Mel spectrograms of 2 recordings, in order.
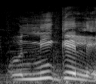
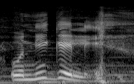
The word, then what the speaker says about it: Oni Gele: I want to pronounce it like it really is. Oni Gele. Oni Gele. Yeah, exactly. Okay, I got it now. Oni Gele.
